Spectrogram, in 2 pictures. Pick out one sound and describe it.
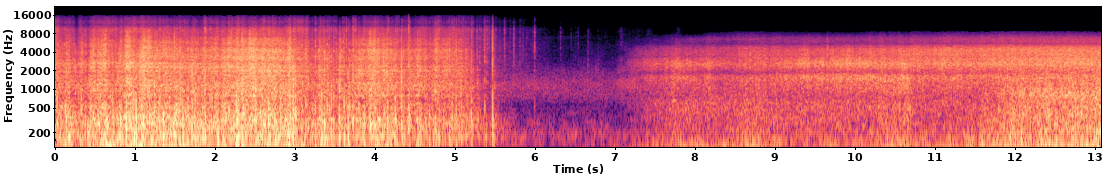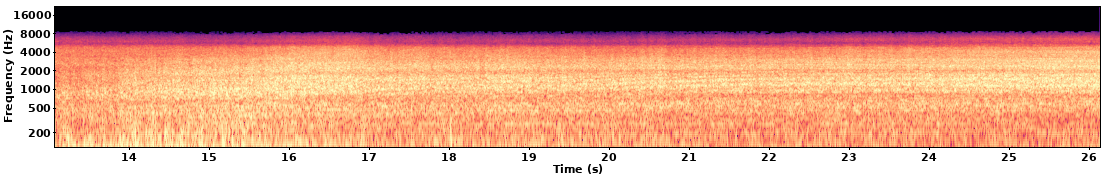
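A firework fountain hisses and crackles loudly outdoors.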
